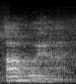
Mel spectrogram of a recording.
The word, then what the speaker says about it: Rouer: Alors on écrit Rouer, mais on prononce Arouer.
